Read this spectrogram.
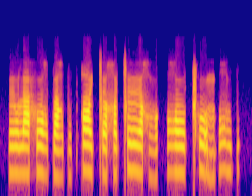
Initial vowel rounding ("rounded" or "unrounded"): unrounded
